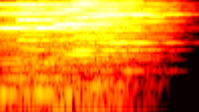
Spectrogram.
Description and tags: raspy metallic grinding sound synthesized thru orangator.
